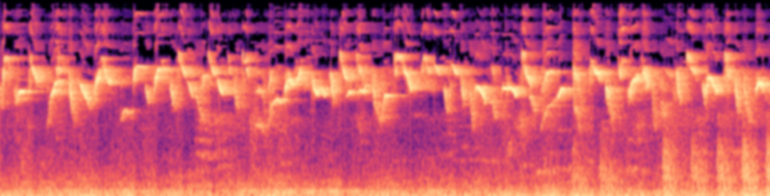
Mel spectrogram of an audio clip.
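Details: Male black-throated canary song used as a master recording for training young birds, described as clear without rattling trills: a dense, continuous stream of high twittering notes, rapid down-slurred and rising chirps overlapping for nearly ten seconds.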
